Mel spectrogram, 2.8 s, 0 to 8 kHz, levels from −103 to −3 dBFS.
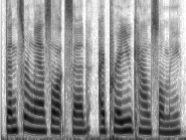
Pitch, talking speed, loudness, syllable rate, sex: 195 Hz, 195 wpm, -15 LUFS, 4.9 syllables/s, female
